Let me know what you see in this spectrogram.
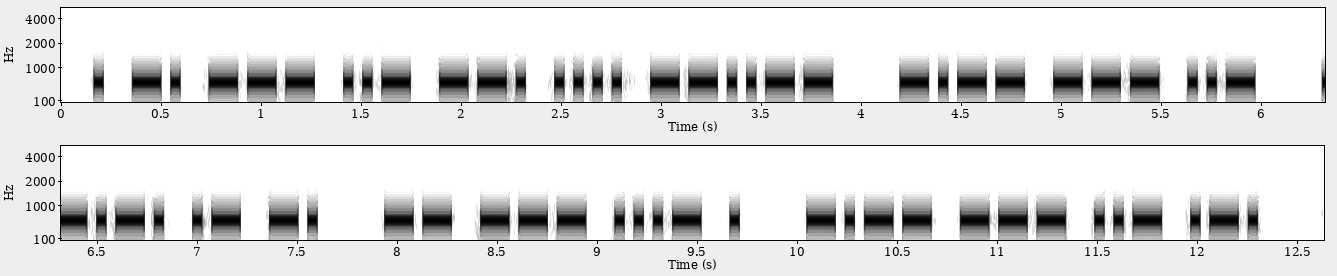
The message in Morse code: ENOUGH, YOU CAN MOVE YOUR

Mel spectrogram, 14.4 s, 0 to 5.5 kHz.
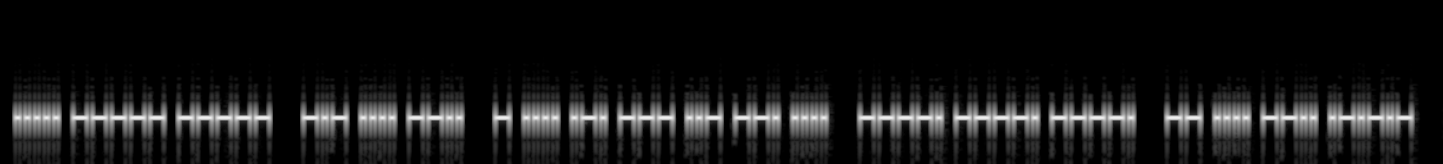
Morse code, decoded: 500 KHZ THROUGH 999 MHZ.

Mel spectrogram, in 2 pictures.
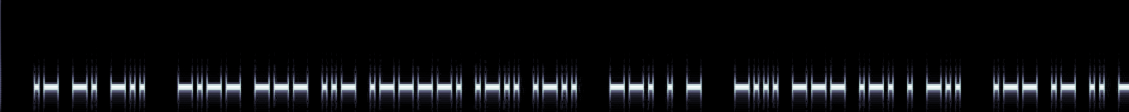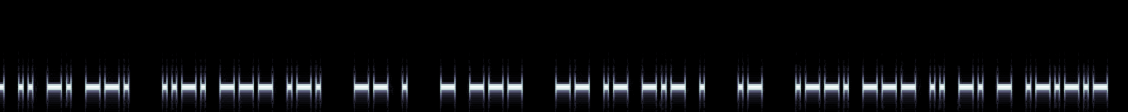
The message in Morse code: AND YOU'LL GET BORED WAITING FOR ME TO MAKE A POINT.

